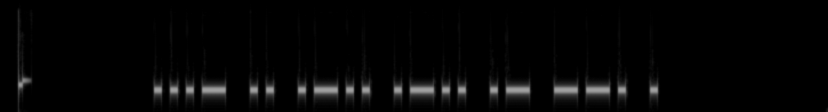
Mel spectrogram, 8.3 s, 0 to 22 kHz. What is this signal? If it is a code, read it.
Morse code, heard as a keyed tone, about 15 wpm, 700 Hz. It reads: VILLAGE
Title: Seven Letter Words - 15wpm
